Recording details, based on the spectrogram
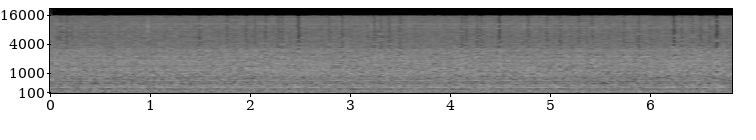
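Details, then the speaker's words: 2006 Ford E450 6.8L V10 about 12–30 minutes into the second Blue Devil sealer run: deep, even idle with no misfires, exhaust dry and coolant level not dropping; head gasket leak appears sealed. "okay so we got no more misfires she's running silky smooth"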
